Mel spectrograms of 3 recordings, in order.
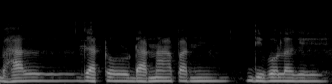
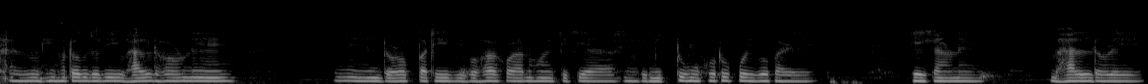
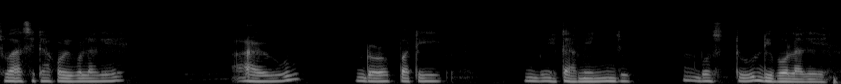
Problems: constant background noise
